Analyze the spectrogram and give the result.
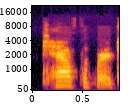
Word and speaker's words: Calcifer: I think I'm mispronouncing it, but it's like Calicifer, something like that. – Calcifer, Calcifer.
